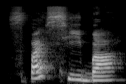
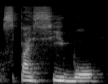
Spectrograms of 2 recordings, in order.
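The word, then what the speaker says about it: спасибо: to know this rule when o is not stressed pronounce it as a to sound more like a native speaker spaceba not spacebo spaceba because oi is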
